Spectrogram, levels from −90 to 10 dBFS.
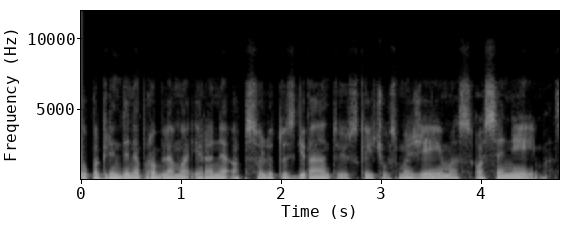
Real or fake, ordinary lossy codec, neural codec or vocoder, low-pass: real; Opus, 24 kbps; none; 7.2 kHz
